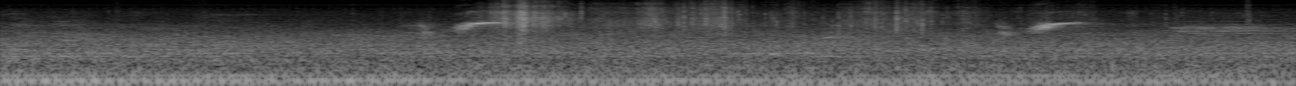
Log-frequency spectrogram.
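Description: Loaded coal train rolling past, a steady rumble of wheels on rail. A bird gives a short rising chirp twice over it.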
